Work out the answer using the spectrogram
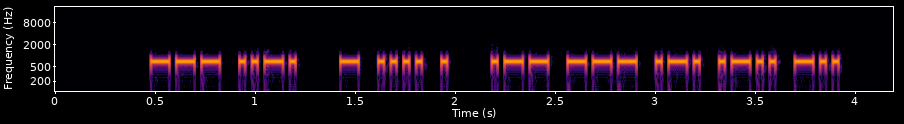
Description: Morse code, heard as a keyed tone, about 38 wpm, 700 Hz. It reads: OF THE WORLD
